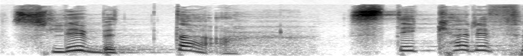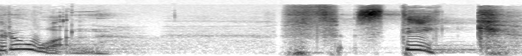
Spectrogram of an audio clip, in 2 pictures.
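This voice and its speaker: A woman voicing a scared and angry four-year-old girl who shouts through tears. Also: sits high, wildly swooping pitch, big-room sound, voice pushed up. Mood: furious shouting. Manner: shouting, tearful.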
